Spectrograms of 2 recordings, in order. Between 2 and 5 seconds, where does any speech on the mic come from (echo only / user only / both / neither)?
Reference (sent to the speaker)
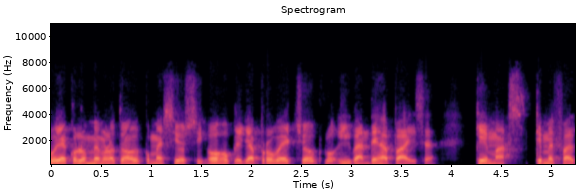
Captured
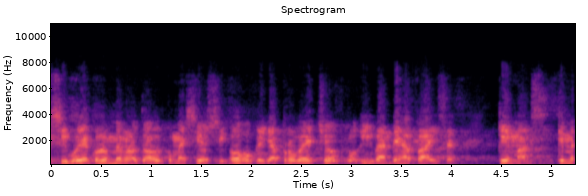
echo only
